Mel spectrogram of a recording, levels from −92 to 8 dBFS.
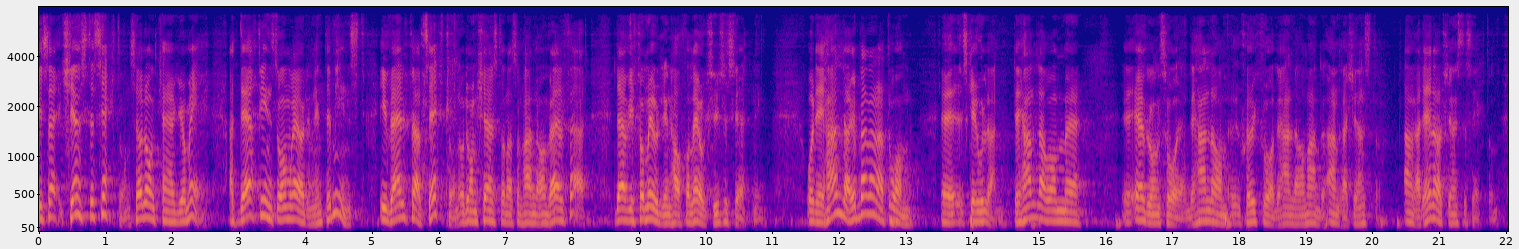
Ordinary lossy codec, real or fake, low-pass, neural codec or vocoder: none; fake; 7.2 kHz; codec, 44.1 kHz, 7.8 kbps, Pupu-Codec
